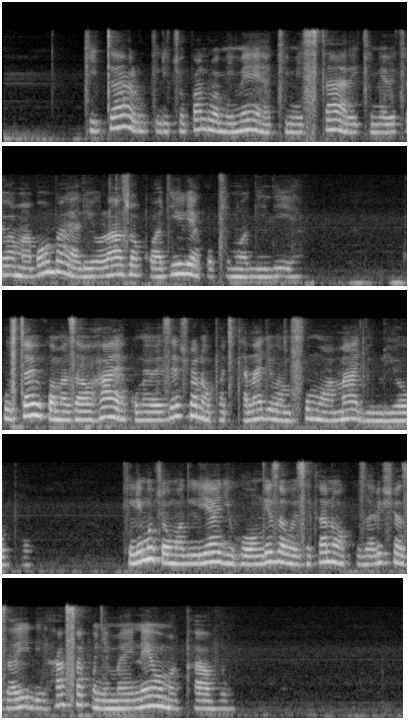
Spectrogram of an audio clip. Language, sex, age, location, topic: Swahili, female, 25-35, Dar es Salaam, agriculture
